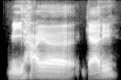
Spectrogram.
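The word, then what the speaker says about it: Vijaya Gadde: hearing with representative Nancy mace he's talking to vihaya Gaddy um I know that's how she pronounced it in the video so that's why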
